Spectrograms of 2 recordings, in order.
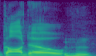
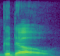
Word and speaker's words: Godot: Let's start with how some might be surprised that it's pronounced Godo instead of most people in America, they think of uh GDAU.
